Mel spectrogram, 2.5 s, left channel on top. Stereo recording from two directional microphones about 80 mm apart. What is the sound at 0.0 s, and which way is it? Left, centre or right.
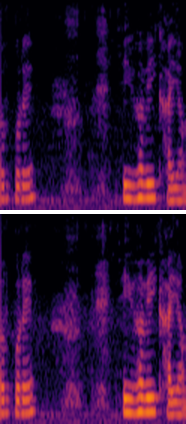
Speech, centre.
